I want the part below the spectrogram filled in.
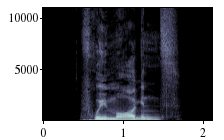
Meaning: early in the morning
- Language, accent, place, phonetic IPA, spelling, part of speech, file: German, Germany, Berlin, [fʁyːˈmɔʁɡn̩s], frühmorgens, adverb, De-frühmorgens.ogg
